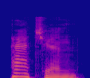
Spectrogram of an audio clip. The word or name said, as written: patchen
